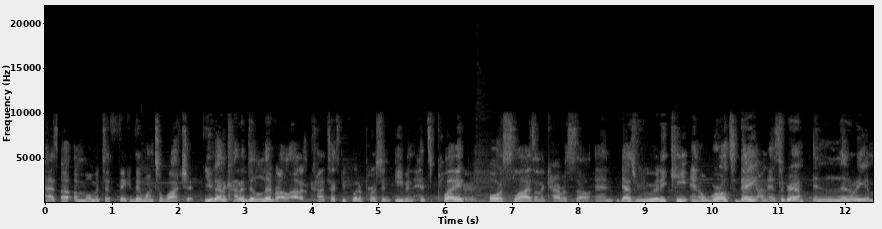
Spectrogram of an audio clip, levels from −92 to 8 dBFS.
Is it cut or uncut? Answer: uncut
